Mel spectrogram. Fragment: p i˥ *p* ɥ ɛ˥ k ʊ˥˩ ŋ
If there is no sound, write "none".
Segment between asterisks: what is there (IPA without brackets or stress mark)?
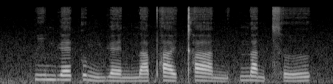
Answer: m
